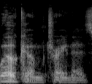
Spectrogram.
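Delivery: put-on gravelly, rough voice in an almost British accent. Recalling their attempt at an intro voice, grizzled Professor Oak British accent. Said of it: "like a grizzly like Professor Oak almost British accent".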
